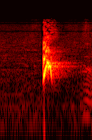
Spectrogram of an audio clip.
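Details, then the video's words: Angry pet Miniature Pinscher named Pepper lets out one loud, abrupt bark with a short trailing tone, followed by a quiet murmur in the room. "Pepper The Angry Min Pin Kills!"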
